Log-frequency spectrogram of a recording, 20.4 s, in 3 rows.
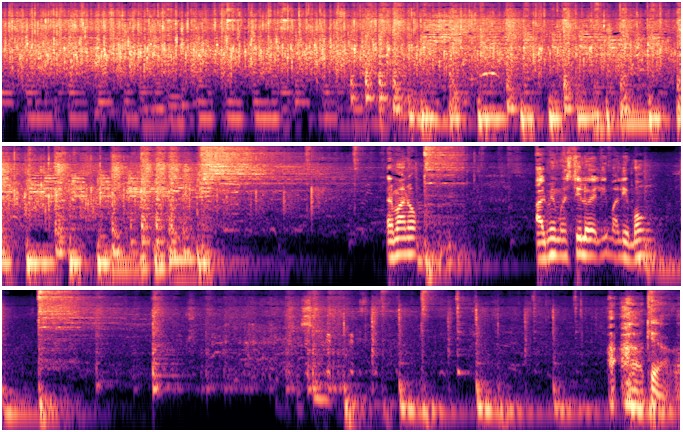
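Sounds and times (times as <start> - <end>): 
audience applause: 0.0 - 10.6
speech: 10.7 - 11.2, 12.2 - 13.5, 19.8 - 20.3
laughter: 15.4 - 18.8.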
